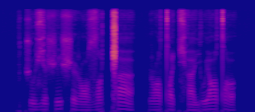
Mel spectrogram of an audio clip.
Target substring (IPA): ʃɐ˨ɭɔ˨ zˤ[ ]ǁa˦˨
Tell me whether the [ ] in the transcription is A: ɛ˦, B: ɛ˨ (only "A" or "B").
A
